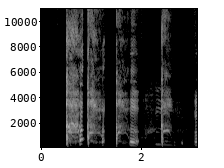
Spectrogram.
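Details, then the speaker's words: Several harsh, wet-sounding coughs in close bursts, about five within three seconds, from an adult feeling very ill with a bad cough and cold. "Right, right here a lot of coughing, but I'm sorry. I haven't uploaded videos because I'm feeling very ill, and so yeah."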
